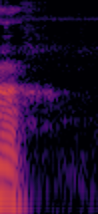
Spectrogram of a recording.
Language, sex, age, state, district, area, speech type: Punjabi, male, 45-60, Punjab, Fazilka, rural, read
